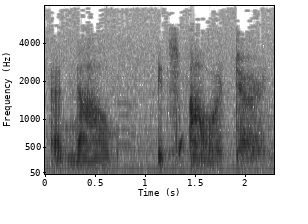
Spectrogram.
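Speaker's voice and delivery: low, slow whisper of doom; hushed, slow whisper of the end. Acted. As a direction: breathe it like a dark secret. Ominous prophecy to the doctor.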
